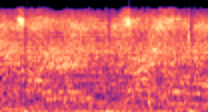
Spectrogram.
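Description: Loud hard rock music with a driving drum beat.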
